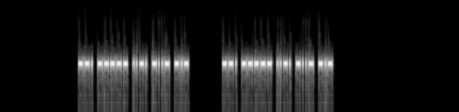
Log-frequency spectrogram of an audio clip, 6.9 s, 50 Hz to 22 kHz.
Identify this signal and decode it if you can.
Morse code, heard as a keyed tone, about 51 wpm, 700 Hz. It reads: G0FXK G0FXK
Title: DXCC-100 Call Signs - 5 Characters - Repeated 2x - 50wpm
